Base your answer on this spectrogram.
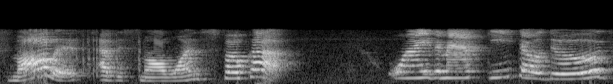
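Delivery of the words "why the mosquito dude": higher little sidekick voice; tiny Chihuahua. A narrator's reading. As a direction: ask as the smallest dog in the gang. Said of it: "asked Poquito Tito".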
